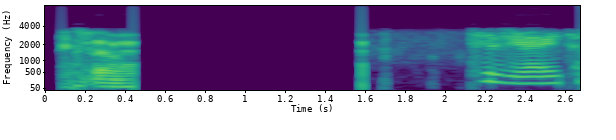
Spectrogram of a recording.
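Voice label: Wake Forest Police Dispatch, p25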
